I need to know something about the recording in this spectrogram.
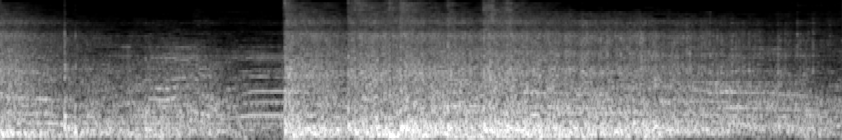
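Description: Aerial fireworks bursting: a loud burst at the very start and another about a second and a half in, each followed by a dense crackling as the sparks spread and burn out.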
